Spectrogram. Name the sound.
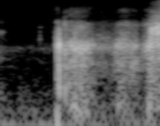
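sneeze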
